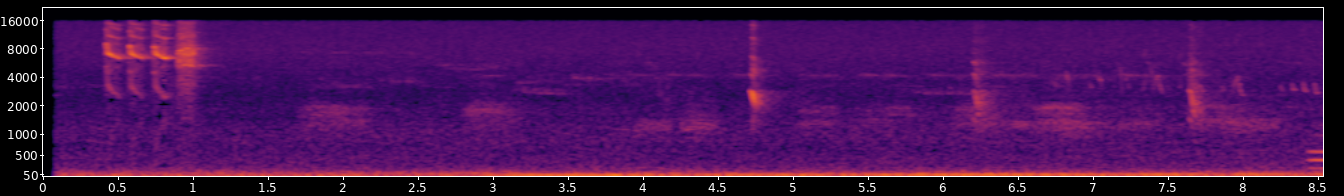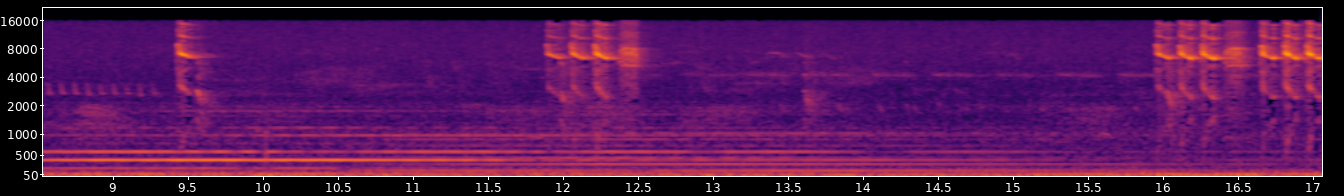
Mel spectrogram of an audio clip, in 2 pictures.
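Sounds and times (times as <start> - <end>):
birds calling: 4.0 - 17.0
steady low rumble: 8.4 - 17.0
sustained musical tones: 8.4 - 17.0.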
